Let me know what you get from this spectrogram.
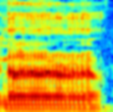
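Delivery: loud repeated no's, insisting; emphatic refusal. Retold or imitated. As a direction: shut it down, loudly and fast. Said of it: "And French is like".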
